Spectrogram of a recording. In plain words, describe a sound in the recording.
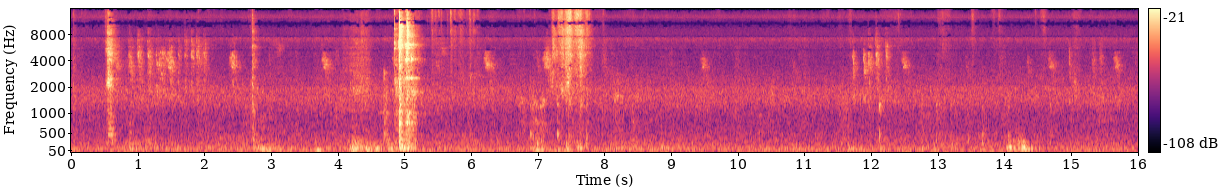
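A wooden tool scrapes and taps on clay.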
